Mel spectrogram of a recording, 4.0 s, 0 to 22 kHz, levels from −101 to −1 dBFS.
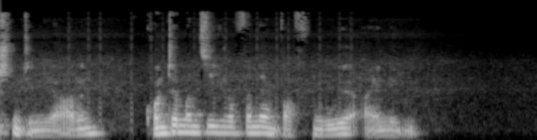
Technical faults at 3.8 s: none

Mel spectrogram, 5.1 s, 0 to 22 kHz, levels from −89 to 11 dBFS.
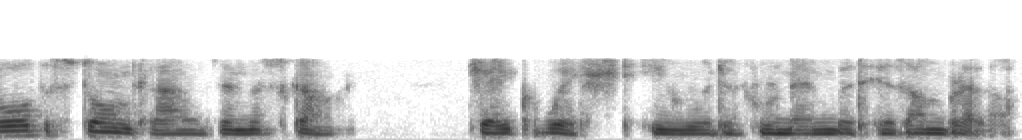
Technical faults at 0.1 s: none

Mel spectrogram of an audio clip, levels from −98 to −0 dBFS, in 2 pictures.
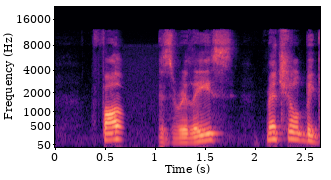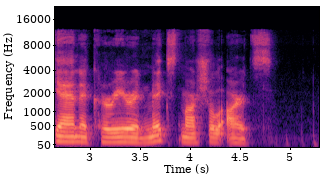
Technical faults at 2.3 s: none

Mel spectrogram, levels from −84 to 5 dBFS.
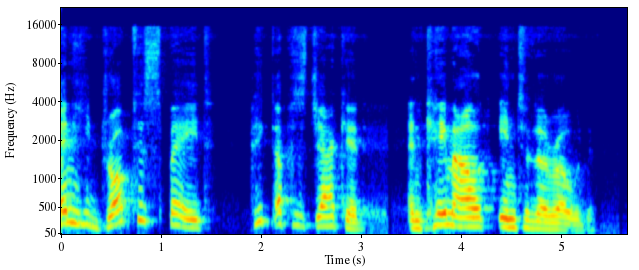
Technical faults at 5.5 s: comfort noise in place of the background

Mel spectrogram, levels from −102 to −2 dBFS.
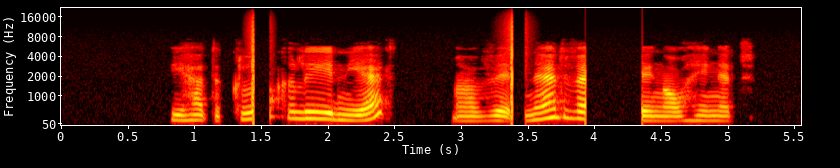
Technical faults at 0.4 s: none

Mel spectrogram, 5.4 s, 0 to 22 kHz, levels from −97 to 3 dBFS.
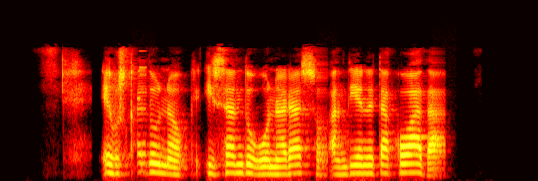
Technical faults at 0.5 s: none

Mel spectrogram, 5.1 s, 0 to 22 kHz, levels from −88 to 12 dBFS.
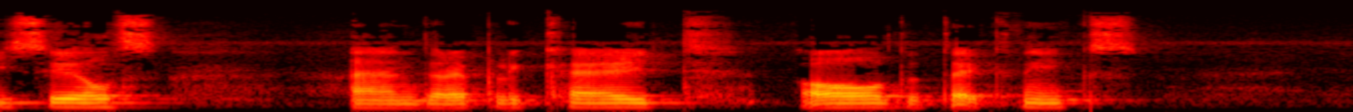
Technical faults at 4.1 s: overlap between stream segments

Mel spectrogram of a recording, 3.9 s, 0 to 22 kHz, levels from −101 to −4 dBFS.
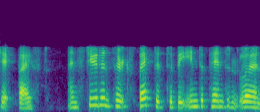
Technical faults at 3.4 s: iLBC codec; lost iLBC frames

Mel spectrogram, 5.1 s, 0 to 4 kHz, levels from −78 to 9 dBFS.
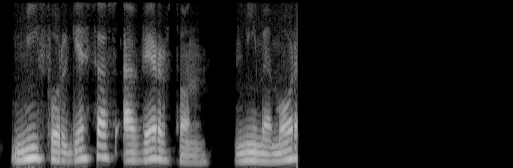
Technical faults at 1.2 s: none

